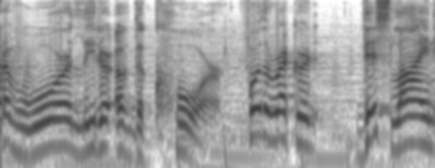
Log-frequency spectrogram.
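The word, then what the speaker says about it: corps: word is so basically I know how to pronounce core I just intentionally pronounced it wrong to help people who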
